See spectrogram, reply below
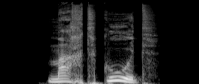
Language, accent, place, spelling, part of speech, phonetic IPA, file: German, Germany, Berlin, macht gut, verb, [ˌmaxt ˈɡuːt], De-macht gut.ogg
- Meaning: inflection of gutmachen: 1. third-person singular present 2. second-person plural present 3. plural imperative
